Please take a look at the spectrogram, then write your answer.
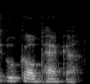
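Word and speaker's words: Ukko-Pekka: know we I go Kath how would you pronounce this eka oh yeah is it uko Pekka it's uko Pekka uko Pekka Lucan that's probably who you're talking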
